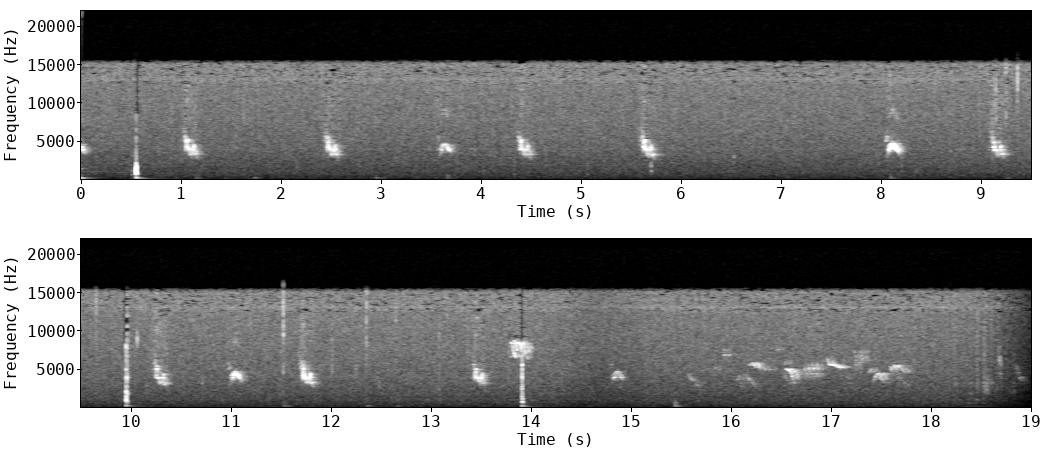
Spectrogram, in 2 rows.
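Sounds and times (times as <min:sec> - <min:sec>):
garden birds chirping: 0:00.0 - 0:19.0
sharp clicks: 0:13.8 - 0:14.2.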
